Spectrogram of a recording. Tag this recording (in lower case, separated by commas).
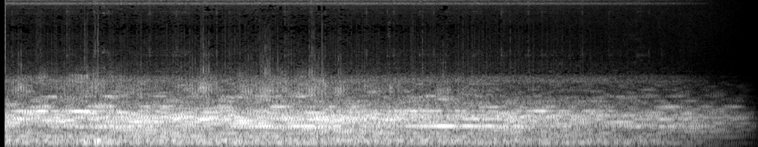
music, musical instrument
